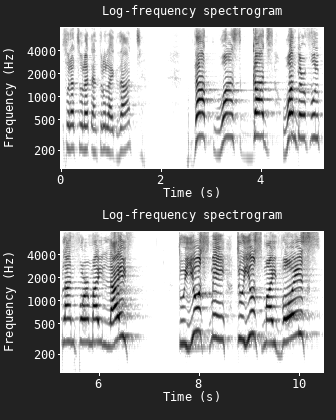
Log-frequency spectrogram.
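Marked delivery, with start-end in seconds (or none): 2.7-10.4 high, loud, slow declaration; preaching at full force. Acted. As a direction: proclaim each phrase slowly. Preaching over music.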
